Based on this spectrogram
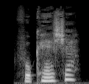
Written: focaccia

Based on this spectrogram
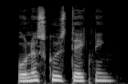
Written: underskudsdækning

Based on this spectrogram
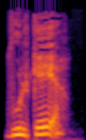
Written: vulgær

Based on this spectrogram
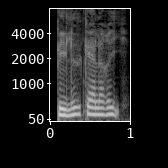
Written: billedgalleri

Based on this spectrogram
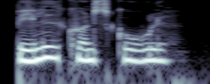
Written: billedkunstskole

